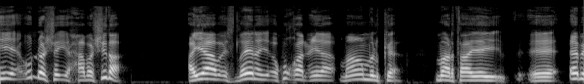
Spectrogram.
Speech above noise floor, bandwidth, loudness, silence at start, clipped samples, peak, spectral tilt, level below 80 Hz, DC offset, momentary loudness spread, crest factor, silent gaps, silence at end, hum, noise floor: 47 dB; 16 kHz; -16 LUFS; 0 s; under 0.1%; 0 dBFS; -5 dB/octave; -62 dBFS; under 0.1%; 7 LU; 16 dB; none; 0 s; none; -62 dBFS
